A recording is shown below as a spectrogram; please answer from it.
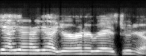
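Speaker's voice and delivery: put-on high, eager kid's chatter. Kids at a tournament asking for an autograph, eager. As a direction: gush like an excited young fan. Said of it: "they're like".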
